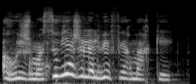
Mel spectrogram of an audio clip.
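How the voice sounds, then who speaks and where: An actress playing an earnest, emotional young heroine in an old French radio serial. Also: female voice, sits high, expressive, very fast, darkish tone. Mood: troubled, earnest. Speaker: actor.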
